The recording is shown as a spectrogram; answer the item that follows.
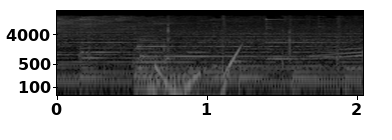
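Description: Soft background music with a cartoon water-drop sound effect: a quick falling-then-rising 'bloop' a little over half a second in, as something drops into the water. Rising tones enter near the end.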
